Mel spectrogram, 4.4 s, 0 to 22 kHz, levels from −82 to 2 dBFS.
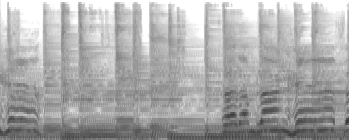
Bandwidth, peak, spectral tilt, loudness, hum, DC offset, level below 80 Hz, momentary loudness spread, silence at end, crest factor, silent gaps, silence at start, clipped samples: over 20 kHz; -10 dBFS; -5 dB/octave; -25 LUFS; none; under 0.1%; -44 dBFS; 6 LU; 0 s; 14 dB; none; 0 s; under 0.1%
